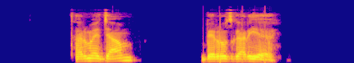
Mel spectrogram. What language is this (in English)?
Dhatki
